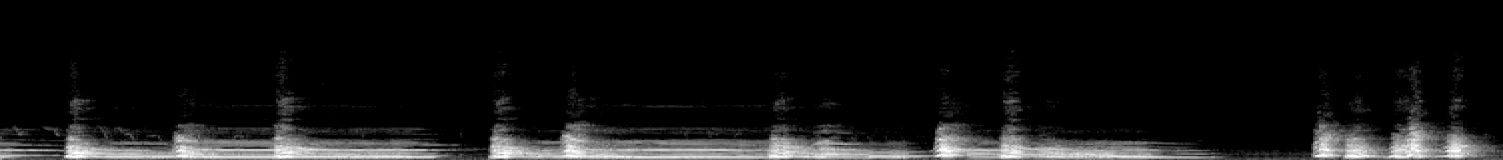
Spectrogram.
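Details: Scottish Terriers singing together: long, sustained tonal howls, steady then sliding, rising and falling in overlapping bursts with short breaks, ending in a rougher volley of yelping howls.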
